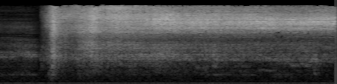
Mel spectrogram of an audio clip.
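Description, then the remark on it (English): A voice imitates a sparkler with a sudden sharp onset followed by a steady, bright, crackly hiss that holds for about three seconds, sounding alone without any talk. “Do you want to hear what a sparkler sounds like?”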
